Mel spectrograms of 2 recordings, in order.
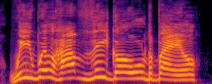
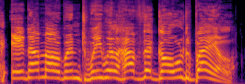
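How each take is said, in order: First: High, slow robot voice, mildly patient. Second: High, loud robot declaration; cold, lifeless robot. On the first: Robot repeats itself to Zaphod, slow and patient. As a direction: spell it out slowly, like a patient machine. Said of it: "repeated the robot patiently". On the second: Robot announces its plan to Zaphod, coldly mechanical. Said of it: "cold, sleek, and lifeless". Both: A narrator's reading.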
